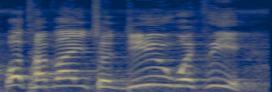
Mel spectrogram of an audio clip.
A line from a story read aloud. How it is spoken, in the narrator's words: the evil spirit cried out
